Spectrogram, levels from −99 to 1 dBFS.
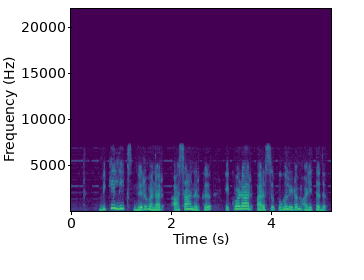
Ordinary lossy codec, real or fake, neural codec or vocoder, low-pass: none; fake; vocoder, 22.05 kHz, 80 mel bands, HiFi-GAN; 7.2 kHz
